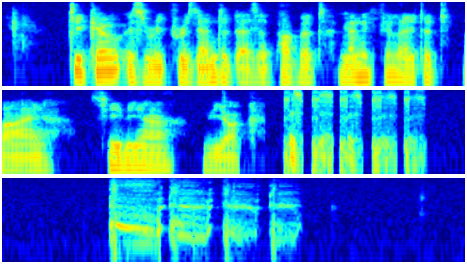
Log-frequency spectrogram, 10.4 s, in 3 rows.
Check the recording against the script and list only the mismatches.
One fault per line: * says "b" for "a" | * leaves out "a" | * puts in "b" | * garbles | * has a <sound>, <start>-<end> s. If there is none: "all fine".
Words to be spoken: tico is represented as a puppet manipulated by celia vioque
* has a laugh, 5.6-6.7 s
* has a cough, 7.7-9.2 s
